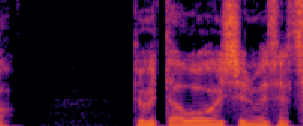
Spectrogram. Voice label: "loes", Welsh

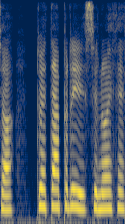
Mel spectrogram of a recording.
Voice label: "brys", Welsh

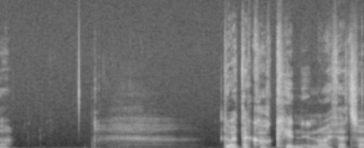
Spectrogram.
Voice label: "cocyn", welsh

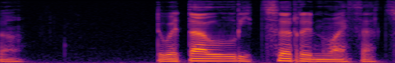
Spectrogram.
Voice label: "litr", Welsh

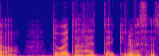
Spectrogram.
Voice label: "rhedeg", Welsh

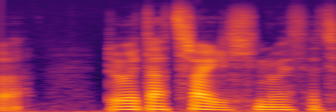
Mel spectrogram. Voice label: "traill", Welsh

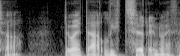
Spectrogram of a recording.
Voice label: "litr", Welsh

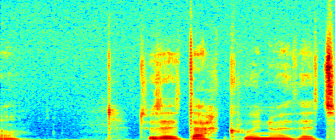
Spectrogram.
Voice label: "dacw", Welsh

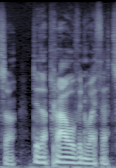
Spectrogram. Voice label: "prawf", Welsh

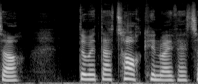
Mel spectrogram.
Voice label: "toc", Welsh

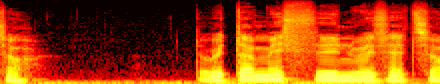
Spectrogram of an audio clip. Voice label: "methu", Welsh

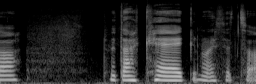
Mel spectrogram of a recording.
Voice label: "ceg", Welsh

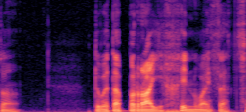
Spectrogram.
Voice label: "braich", Welsh

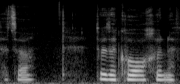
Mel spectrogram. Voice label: "coch", Welsh

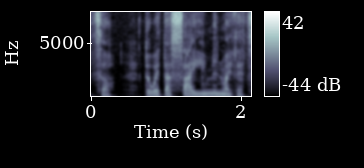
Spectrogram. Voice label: "saim", Welsh

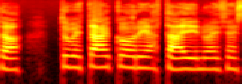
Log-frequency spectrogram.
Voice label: "agoriadau", Welsh

